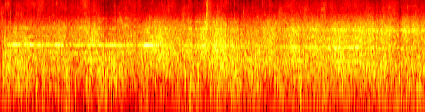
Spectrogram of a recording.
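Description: Twin-engine military jet transport flying past overhead: steady jet engine noise with a high whine that slides slightly lower during the pass.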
